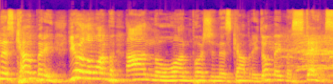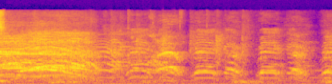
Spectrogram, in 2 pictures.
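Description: A man speaks loudly and forcefully into a microphone.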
